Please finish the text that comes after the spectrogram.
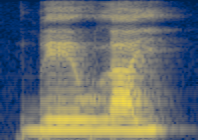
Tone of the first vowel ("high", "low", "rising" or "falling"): low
